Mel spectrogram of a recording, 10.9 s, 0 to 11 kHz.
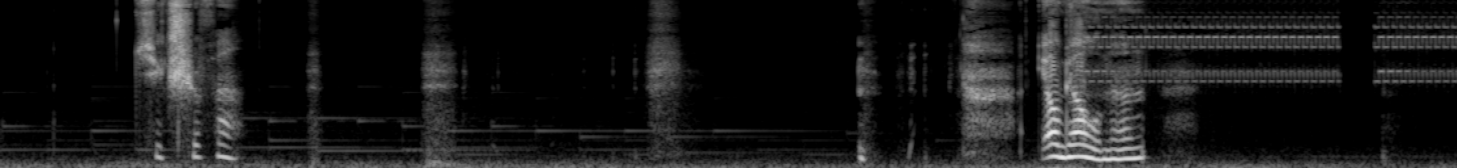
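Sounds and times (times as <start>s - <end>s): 
speech: 1.0s - 1.9s, 7.8s - 8.7s
phone ringing: 8.1s - 10.9s.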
